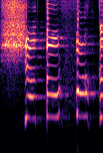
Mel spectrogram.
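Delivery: very high, snapping yell; mock angry yell. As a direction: shout them down in fake rage. Yelling at customers.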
